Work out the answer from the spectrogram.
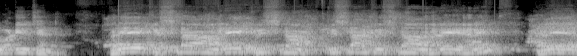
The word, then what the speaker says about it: Krishna: Spell it completely. Don't say Ram. Rama. Then it's complete mantra. Krishna, not Krish.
